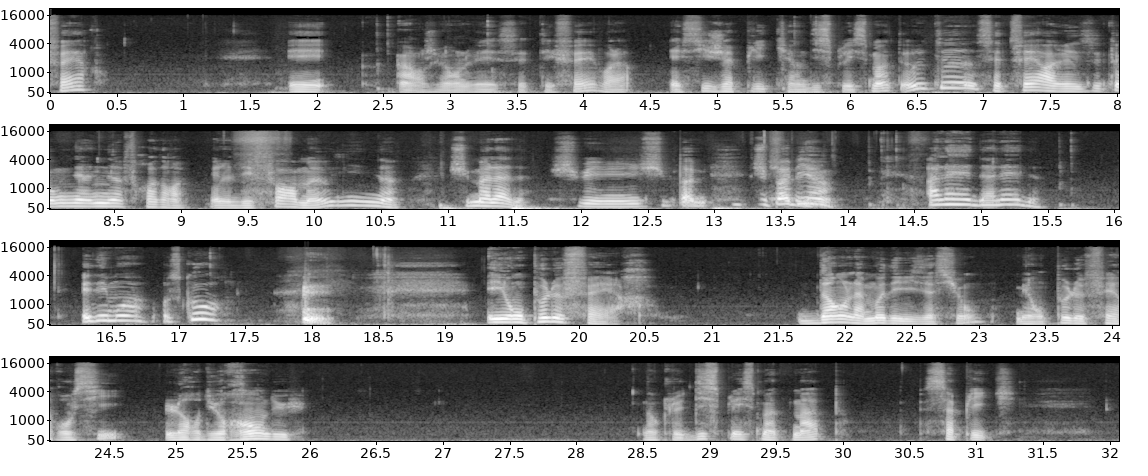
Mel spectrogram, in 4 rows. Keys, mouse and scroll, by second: 2.4-3.2 drag, 5.5 click, 14.2 click, 15.6-17.1 drag.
